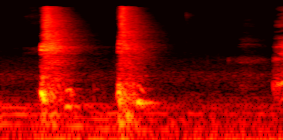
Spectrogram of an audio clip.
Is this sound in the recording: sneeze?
yes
